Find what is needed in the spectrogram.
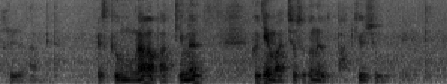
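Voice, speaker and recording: A man with a Gyeongsang accent and fairly low pitch, with audible room echo and noticeable background noise. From Gyeongsang region, Korea. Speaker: Buddhist monk giving a dharma talk. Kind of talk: sermon.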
